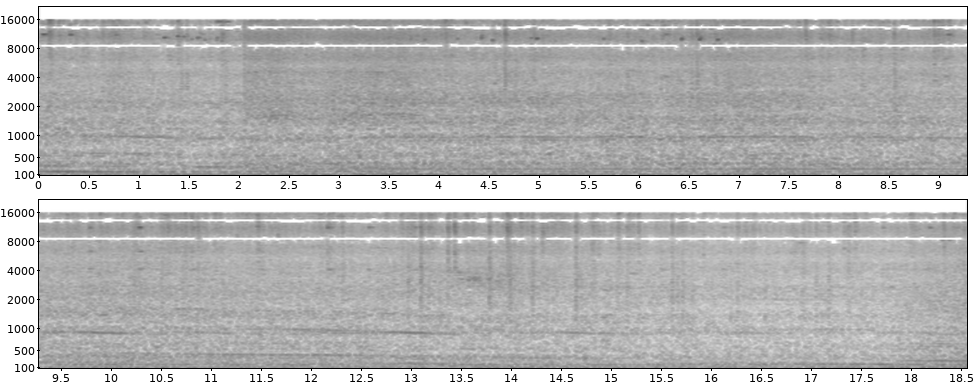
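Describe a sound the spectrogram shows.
A bus engine rumbles steadily from inside the cab.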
